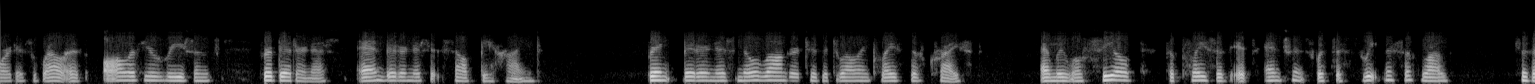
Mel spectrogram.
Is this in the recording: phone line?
yes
